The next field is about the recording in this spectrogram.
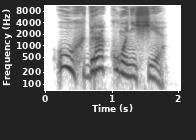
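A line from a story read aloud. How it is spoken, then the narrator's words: Playful growl. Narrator (Russian): очень натурально зарычала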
